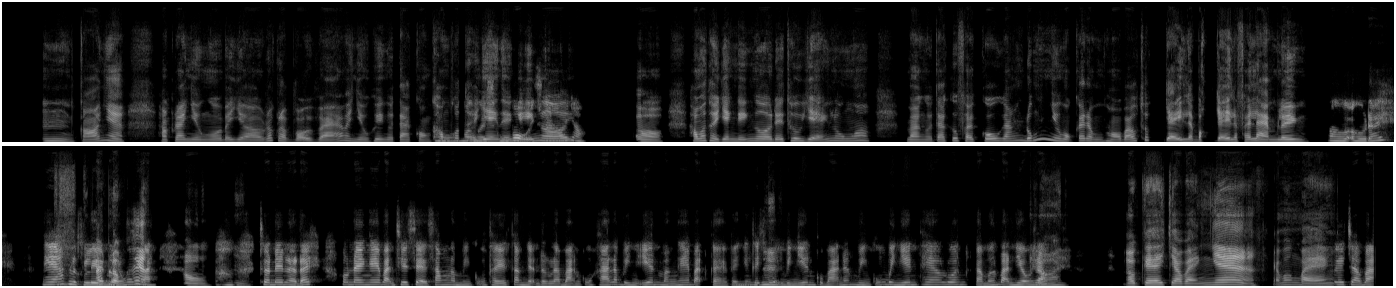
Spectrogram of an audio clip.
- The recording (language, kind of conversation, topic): Vietnamese, podcast, Bạn có thể kể về một lần bạn tìm được một nơi yên tĩnh để ngồi lại và suy nghĩ không?
- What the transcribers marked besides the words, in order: laugh; laughing while speaking: "Ừ"; laugh; other background noise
